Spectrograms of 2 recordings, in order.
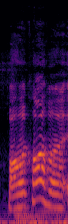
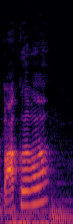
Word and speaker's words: balaclava: at them, and like balaclava is really close to baklava. That's why I keep struggling with the word, because I keep wanting to say baklava, but I know that's not how it's said.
